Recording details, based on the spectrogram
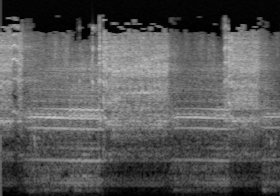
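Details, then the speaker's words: Mini mill step-drilling a clock face at slow speed: a thin steady squeal rides over the rough scraping of the drill, coming and going with the cut; the spindle drive belt is slipping under load and needs tightening. "so here we go taking it slow [Music] that's my belt slipping"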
